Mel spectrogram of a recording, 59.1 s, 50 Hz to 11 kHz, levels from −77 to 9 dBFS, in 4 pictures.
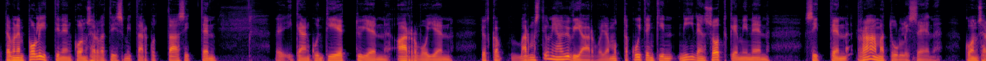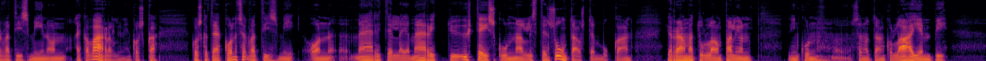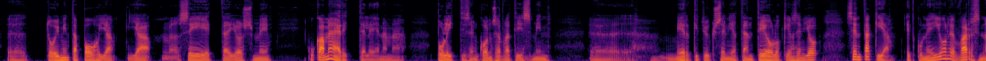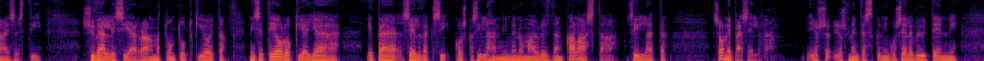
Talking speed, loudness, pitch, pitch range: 95 wpm, -23 LUFS, 95 Hz, 85-105 Hz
